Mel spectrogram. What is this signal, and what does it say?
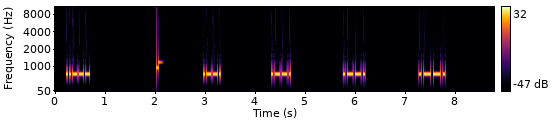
Morse code, heard as a keyed tone, about 33 wpm, spaced as for 8 wpm, 700 Hz. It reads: 2 PPPP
